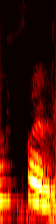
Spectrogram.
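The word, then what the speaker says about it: veld: हम लोग यहां पे वेल्ड के नाम से जानते हैं। अंग्रेजी में इसका प्रोनाउंसिएशन फेल्ड होता है।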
